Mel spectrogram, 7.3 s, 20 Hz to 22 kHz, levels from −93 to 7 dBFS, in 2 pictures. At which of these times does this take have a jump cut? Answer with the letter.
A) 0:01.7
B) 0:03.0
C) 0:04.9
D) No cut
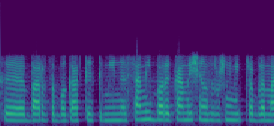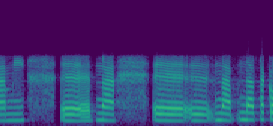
C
